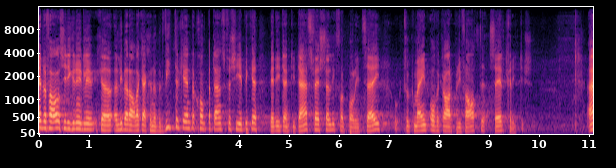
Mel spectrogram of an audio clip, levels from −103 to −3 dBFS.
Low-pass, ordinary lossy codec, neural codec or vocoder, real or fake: 14.4 kHz; none; none; real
